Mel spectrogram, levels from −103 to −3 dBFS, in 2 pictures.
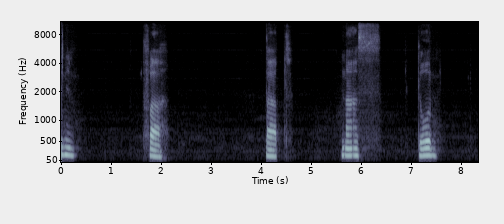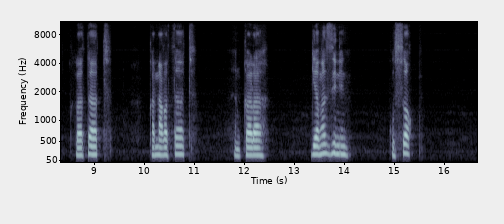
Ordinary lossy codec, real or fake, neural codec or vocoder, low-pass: none; fake; vocoder, 22.05 kHz, 80 mel bands, HiFi-GAN; none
